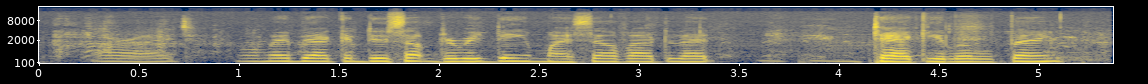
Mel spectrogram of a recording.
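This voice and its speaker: Over noticeable background noise, a woman speaks at a medium pitch in a monotone, flat intonation. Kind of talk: casual talk to live audience.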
